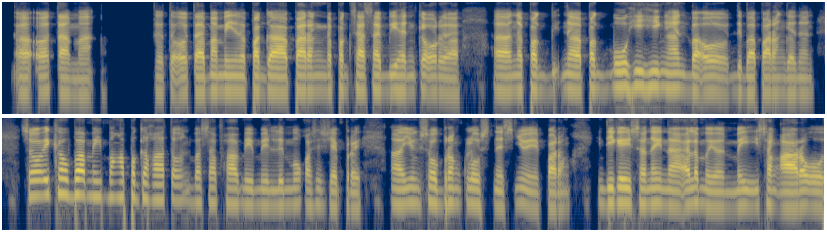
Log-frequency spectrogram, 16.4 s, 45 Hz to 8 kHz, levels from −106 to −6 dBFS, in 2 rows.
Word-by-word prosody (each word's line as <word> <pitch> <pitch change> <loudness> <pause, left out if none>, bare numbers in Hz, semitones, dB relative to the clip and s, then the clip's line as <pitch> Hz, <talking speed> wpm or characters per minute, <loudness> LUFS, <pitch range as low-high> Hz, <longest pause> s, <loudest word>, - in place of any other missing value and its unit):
Oo 125 +1 +1
tama. 115 -1 +1 0.6
Totoo 125 0 -4
tama 130 +2 +2
may 135 0 +2
napag 130 0 +1
ah, 130 -1 +6
parang 135 0 +3
napagsasabihan 135 -1 0
ka 130 - 0
or 130 - -1
ah 120 -1 -1 0.3
ah, 130 -1 +4
napag 135 0 -1
napag 140 0 +1
mapaghihingian 155 -1 0
ba 135 0 +1
o 130 +1 +1
'di 130 +2 -9
ba 125 -1 -1
parang 125 0 0
ganun. 120 -1 -6 0.3
So 220 +1 +2
ikaw 240 0 0
ba 230 0 +6
may 220 -1 -6
mga 210 0 -5
pagkakataon 185 -3 -4
ba 165 - -5
sa 165 0 -6
Family 155 -1 -3 0.3
mo? 155 +1 -9
Kasi 145 0 -7
siyempre, 135 -3 -5 0.3
ah, 155 - +1
yung 160 -1 -4
sobrang 160 -1 -2
closeness 145 -3 -4
niyo, 155 -1 -1
eh, 130 -2 0
parang 130 -1 -1 0.3
hindi 155 +1 +3
kayo 160 -1 +7
sanay 155 +1 +3
na 145 -1 +2
alam 155 +2 +2
mo 140 - 0
iyon 135 -1 -1
may 140 +2 -1
isang 150 0 -1
araw 135 +1 +4
140 Hz, 185 wpm, -25 LUFS, 130-155 Hz, 0.6 s, kayo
